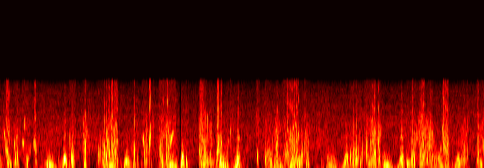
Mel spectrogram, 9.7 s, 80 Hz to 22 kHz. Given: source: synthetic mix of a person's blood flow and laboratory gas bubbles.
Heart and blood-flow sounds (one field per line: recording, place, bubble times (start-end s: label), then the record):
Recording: Doppler ultrasound of blood flow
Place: precordium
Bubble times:
0.07-0.40 s: bubbles
0.43-0.62 s: bubbles
0.65-0.75 s: bubbles
1.37-1.52 s: bubbles
1.64-1.80 s: bubbles
1.93-2.38 s: bubbles
2.62-2.78 s: bubbles
2.81-3.10 s: bubbles
3.17-3.51 s: bubbles
3.71-3.78 s: bubbles
3.96-4.47 s: bubbles
4.51-4.64 s: bubbles
5.12-5.21 s: bubbles
5.29-6.21 s: bubbles
6.97-7.64 s: bubbles
8.12-8.99 s: bubbles
9.22-9.37 s: bubbles
9.53-9.69 s: bubbles
From the record:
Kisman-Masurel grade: 332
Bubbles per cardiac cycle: rolling drumbeat, 9 or more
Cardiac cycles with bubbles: 50 to 99%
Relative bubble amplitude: moderate (0.250 to 0.450)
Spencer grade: 3 (all of the cardiac periods contain showers or single bubble signals, but not dominating or overriding the cardiac motion signals)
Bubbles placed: only in the low amplitude regions of the cardiac cycle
